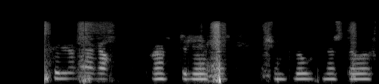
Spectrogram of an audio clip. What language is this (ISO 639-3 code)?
isl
